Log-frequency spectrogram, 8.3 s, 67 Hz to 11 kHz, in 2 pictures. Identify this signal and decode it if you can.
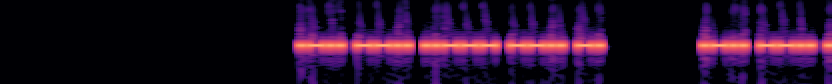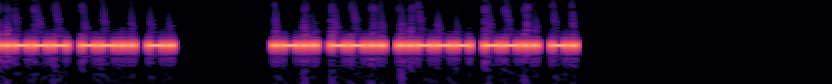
Morse code, heard as a keyed tone, about 48 wpm, 700 Hz. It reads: LZ2ZN LZ2ZN LZ2ZN
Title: DXCC-100 Call Signs - 5 Characters - Repeated 3x - 50wpm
